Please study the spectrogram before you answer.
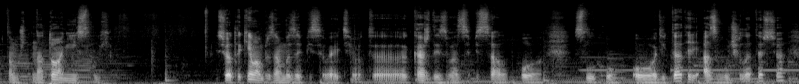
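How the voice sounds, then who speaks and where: Man, very low voice, casual presenter, hesitant thinking-aloud commentary, clear music underneath. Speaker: presenter reading through a game booklet. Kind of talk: casual unscripted explanatory commentary.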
